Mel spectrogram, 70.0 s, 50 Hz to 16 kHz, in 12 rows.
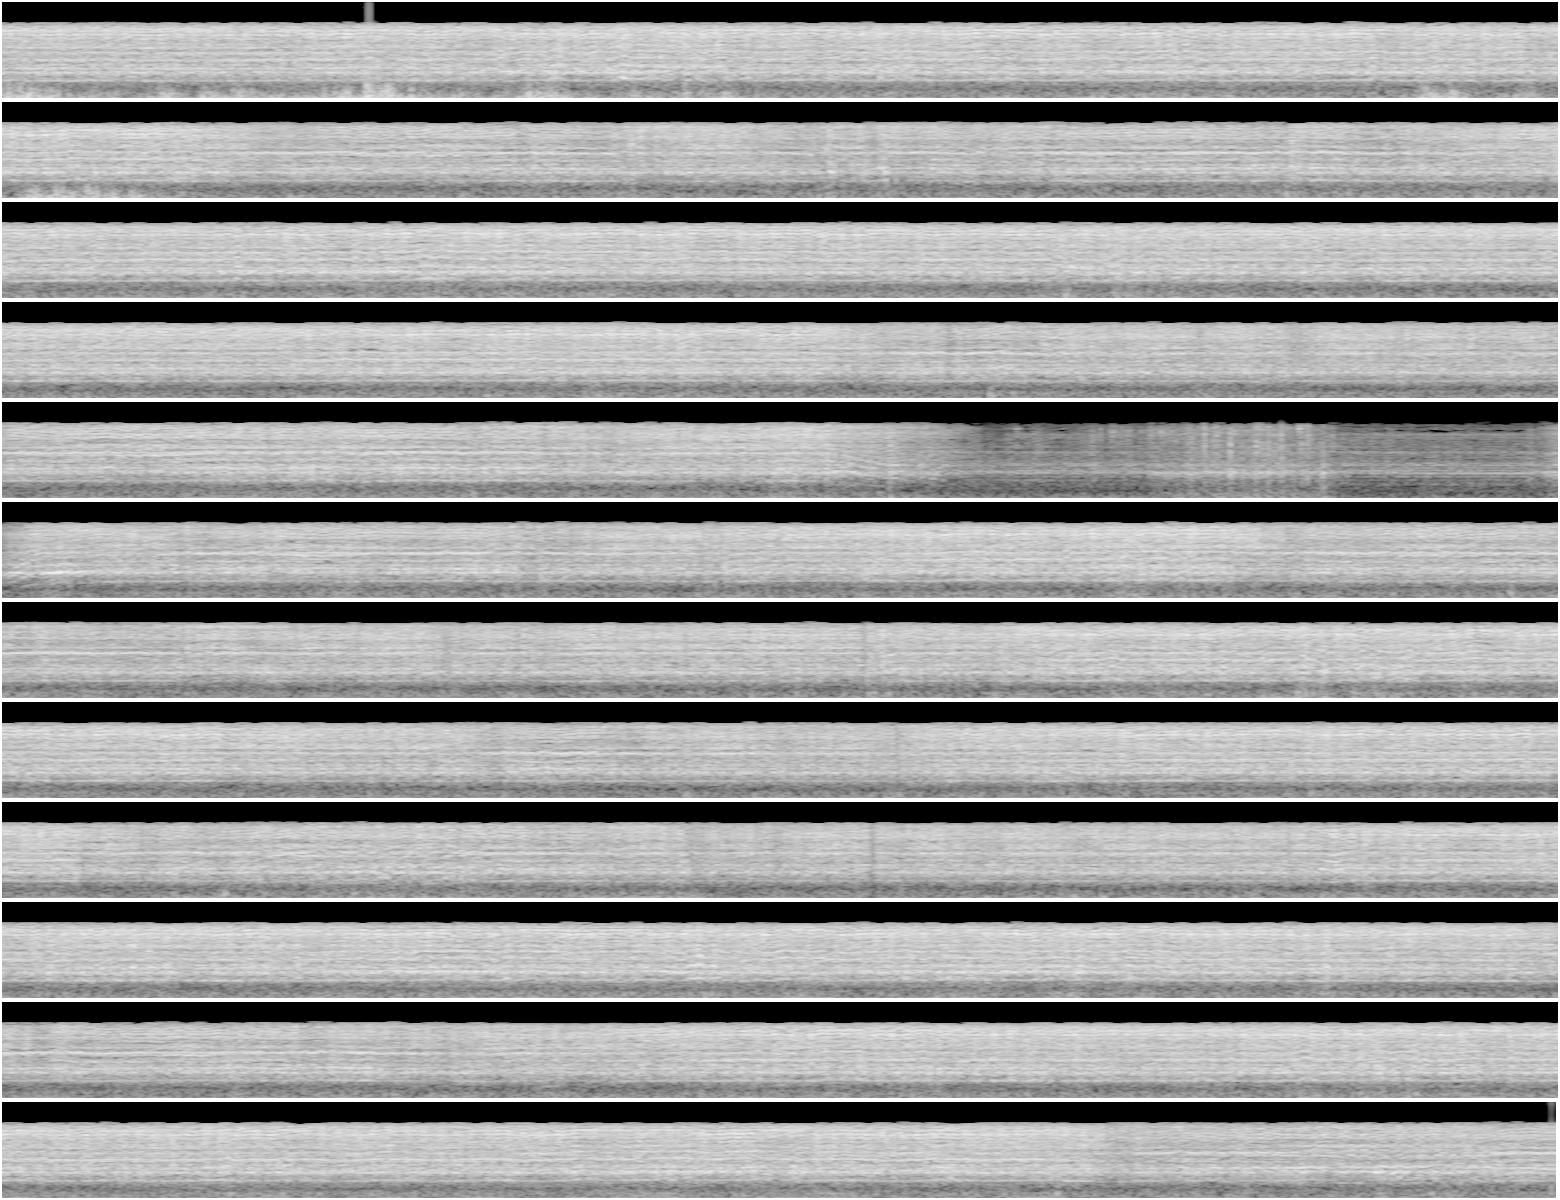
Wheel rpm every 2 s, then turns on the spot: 170, 160, 160, 160, 160, 160, 160, 170, 160, 160, 160, 160, 170, 60, 50, 160, 160, 160, 160, 160, 160, 160, 160, 160, 160, 160, 160, 160, 160, 160, 160, 160, 160, 160, 160.
26-28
